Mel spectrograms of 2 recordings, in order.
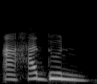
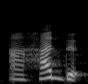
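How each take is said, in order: First: The word ends with the final 'un' sound. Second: The word ends without the final 'un' sound. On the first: The speaker calls it wrong. "bukan ahadun" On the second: The speaker calls it right. "dibacanya ahad"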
